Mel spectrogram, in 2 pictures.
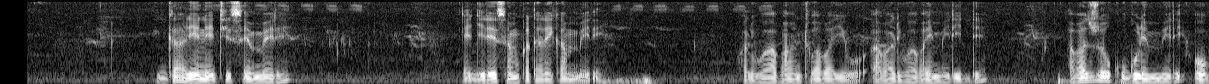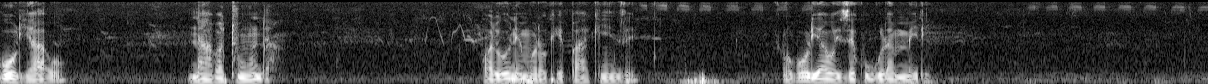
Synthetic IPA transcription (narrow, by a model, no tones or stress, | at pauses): eɡaljenetise̞mːe̞ɾe̞ | ɟiɾe̞se̞mukatalekamːḛɾʔḛ | waliwoaβaːntṵa̰βaliwoaβaimiɾidːe̞ | aβazo̞ːkuɡule̞mːe̞ɾeoβoːljaːwo̞̰ | naːβatuːnda | waliwo̞ne̞mːolo̞ke̞ːpakiːnze̞̰ | o̞βo̞ːljaːwoeze̞kuɡulamːiɾi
